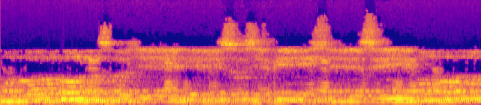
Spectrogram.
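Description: Slow vocal chant: voices holding a low sustained note under a slowly moving melody, with the hiss of sung consonants now and then.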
